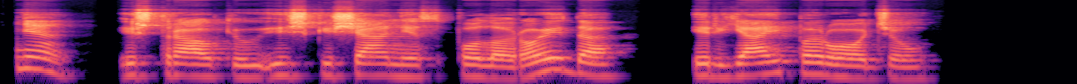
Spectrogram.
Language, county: Lithuanian, Alytus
